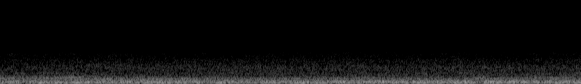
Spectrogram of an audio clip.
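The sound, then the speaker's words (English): A steady, low rumble of traffic hums on without a break, with cars passing in an otherwise quiet garden where birds can also be heard. There are no voices. “Can hear birds and cars.”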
